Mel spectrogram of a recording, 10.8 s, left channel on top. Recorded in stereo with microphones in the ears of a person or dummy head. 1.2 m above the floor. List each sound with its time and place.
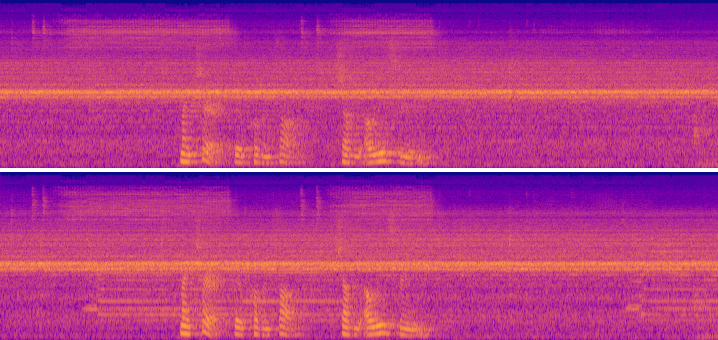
0.0 s an insect: 50° right (ahead or behind), 3.5 m
2.7 s a woman speaking: 35° right (ahead or behind), 0.7 m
